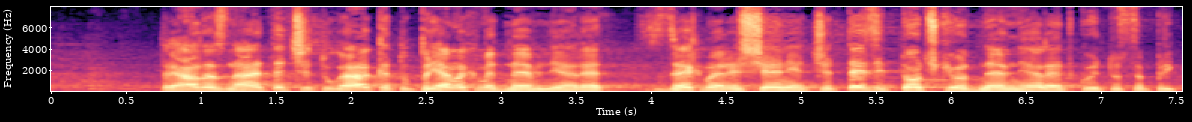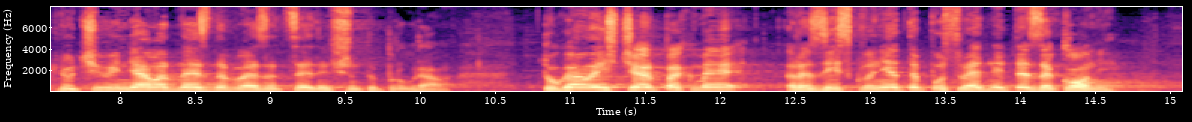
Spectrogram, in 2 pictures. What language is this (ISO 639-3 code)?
bul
